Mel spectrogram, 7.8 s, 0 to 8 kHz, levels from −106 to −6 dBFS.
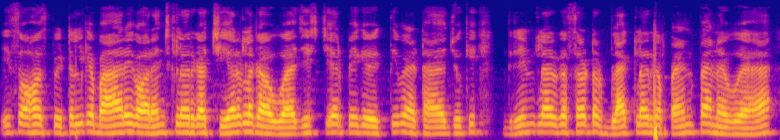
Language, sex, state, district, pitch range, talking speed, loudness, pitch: Hindi, male, Jharkhand, Garhwa, 150-170 Hz, 245 wpm, -17 LUFS, 165 Hz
